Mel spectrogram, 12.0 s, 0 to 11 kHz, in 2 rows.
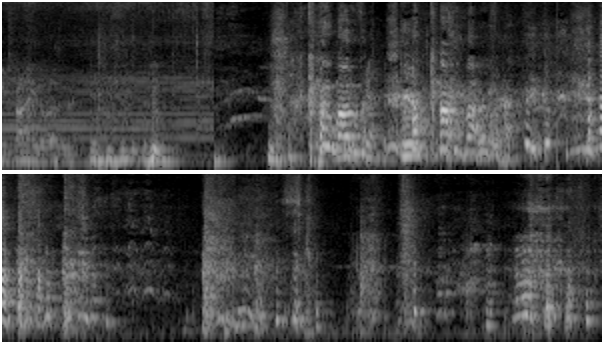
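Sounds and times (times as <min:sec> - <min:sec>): people talking: 0:00.0 - 0:01.3, 0:03.0 - 0:05.2
people laughing: 0:00.9 - 0:12.0.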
